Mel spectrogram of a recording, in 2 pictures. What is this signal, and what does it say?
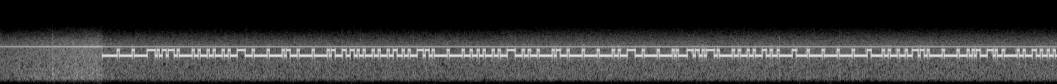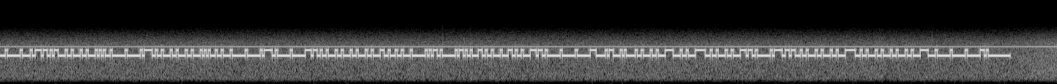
RTTY (50 baud, 450 Hz shift), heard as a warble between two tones, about 1650 Hz centre, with a steady whistle near 2230 Hz. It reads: 9BBI2 Q9B9X E0VV1 KBH0K B6E6E 0SDU7 MBX95 EL59G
